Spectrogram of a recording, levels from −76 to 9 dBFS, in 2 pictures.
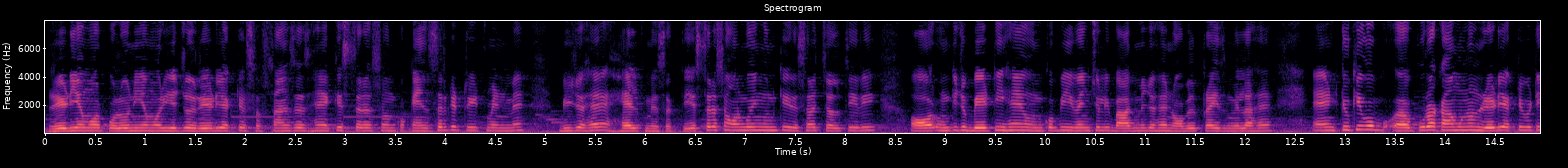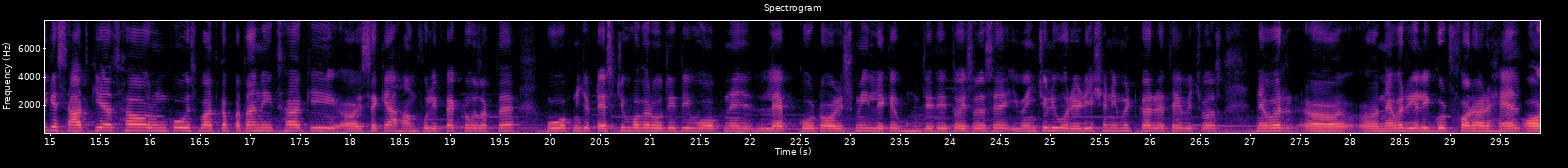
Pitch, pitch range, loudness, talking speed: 195 Hz, 185-210 Hz, -23 LUFS, 235 wpm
